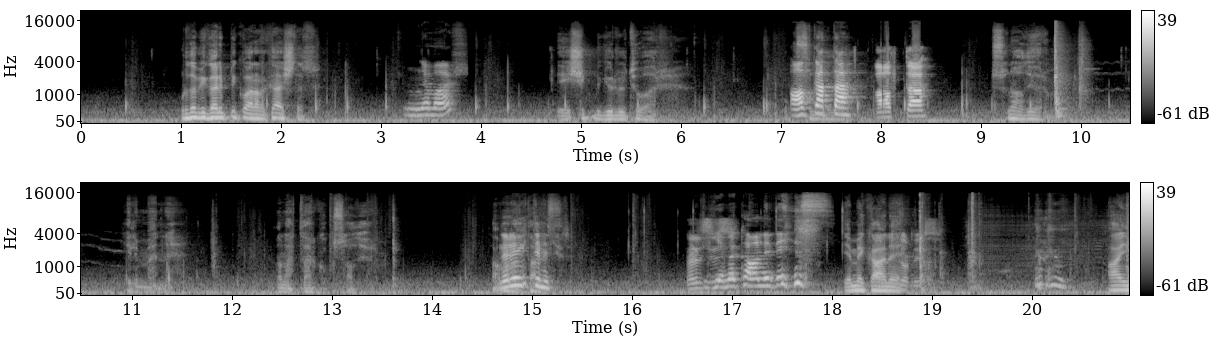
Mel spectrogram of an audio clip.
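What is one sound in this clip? Several young men talk and joke with animation over headset microphones.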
